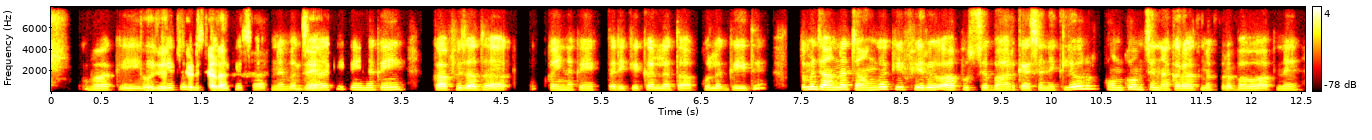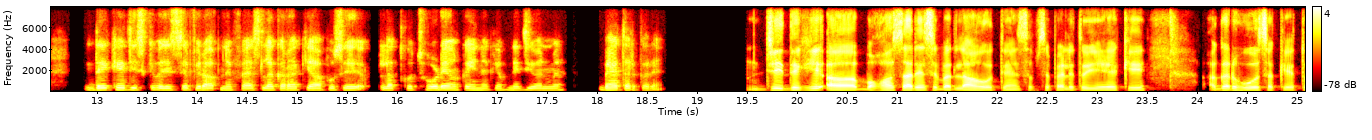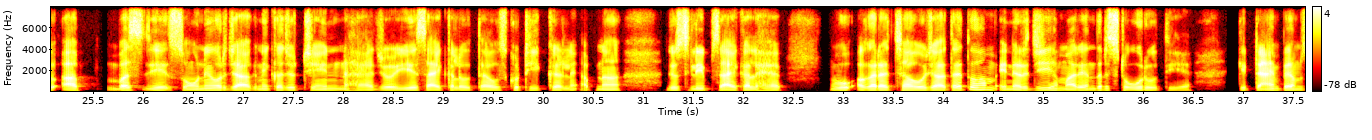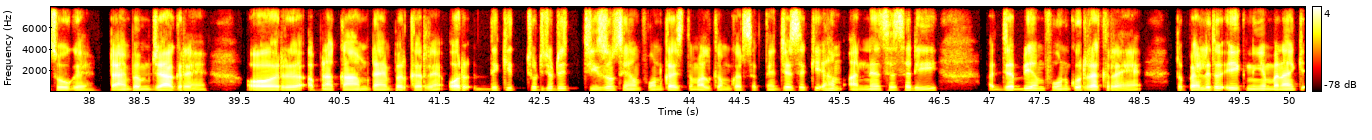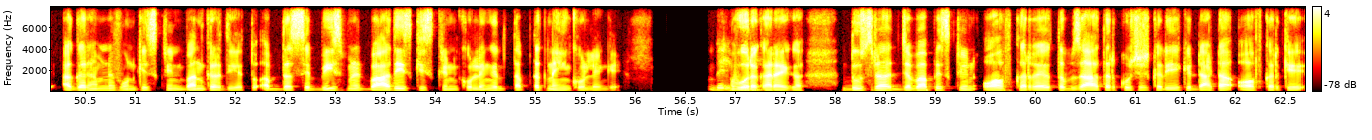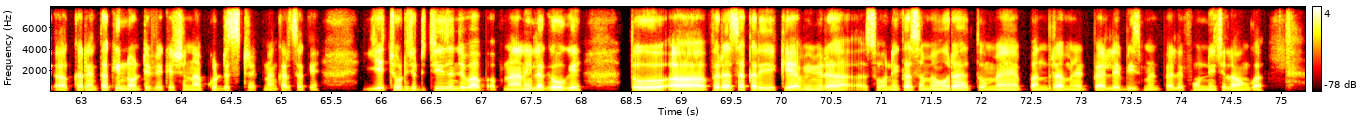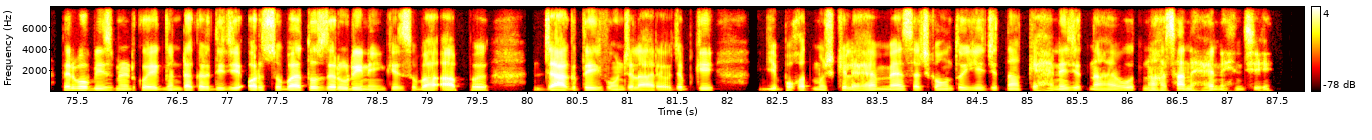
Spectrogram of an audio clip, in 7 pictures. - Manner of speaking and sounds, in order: in English: "चेन"; in English: "साइकल"; in English: "स्लीप साइकिल"; in English: "एनर्जी"; in English: "स्टोर"; in English: "टाइम"; in English: "टाइम"; in English: "टाइम"; in English: "अननेसेसरी"; in English: "ऑफ़"; in English: "डाटा ऑफ़"; in English: "नोटिफ़िकेशन"; in English: "डिस्ट्रैक्ट"; laughing while speaking: "उतना आसान है नहीं। जी"
- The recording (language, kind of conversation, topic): Hindi, podcast, रात में फोन इस्तेमाल करने से आपकी नींद और मूड पर क्या असर पड़ता है?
